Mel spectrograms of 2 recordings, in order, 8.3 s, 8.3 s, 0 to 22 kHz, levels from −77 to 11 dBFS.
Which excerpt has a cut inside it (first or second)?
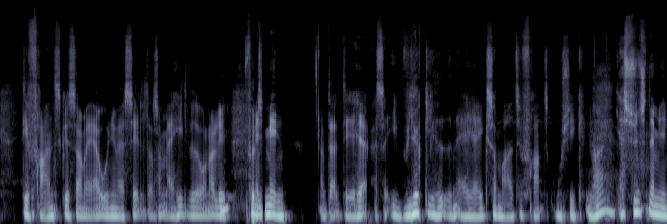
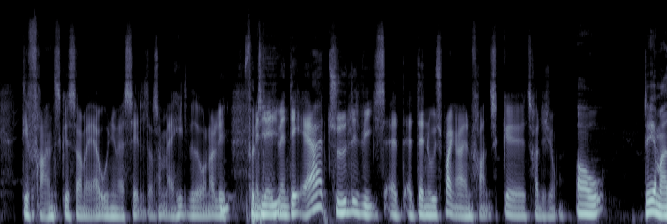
first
